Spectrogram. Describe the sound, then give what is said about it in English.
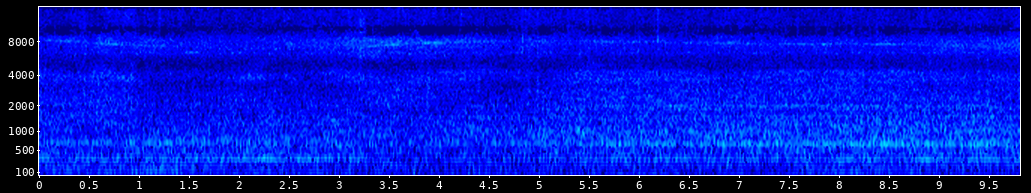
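A tram rumbles steadily as it stops, a dense, even mechanical drone with faint humming tones running through it, holding constant in loudness throughout with no voices. “tram stops here, I'm going to try and grab him.”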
